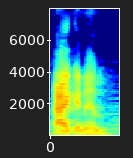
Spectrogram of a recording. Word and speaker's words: Aghanim: Yep, Aghanim. It's the H, there's like, Aghanim and Sahasrara have weird H's in places you're not supposed to pronounce them.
